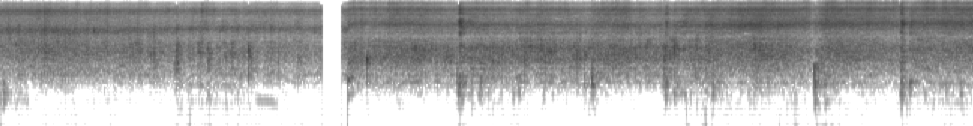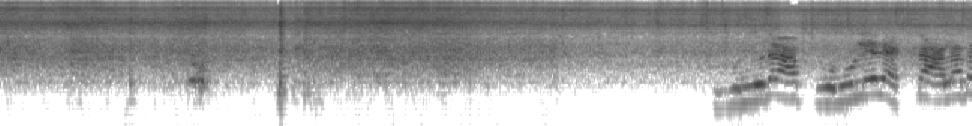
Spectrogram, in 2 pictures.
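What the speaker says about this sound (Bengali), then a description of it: "এই যে পুরুল আর আলুটা কেটে রেখেছিলাম ওর মধ্যে দিয়ে দিচ্ছি" Pointed gourd and potato sizzle steadily in hot oil with scattered clicks of stirring, and a voice speaks briefly near the end.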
